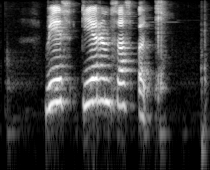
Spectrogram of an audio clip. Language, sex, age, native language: Icelandic, female, 7, Icelandic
